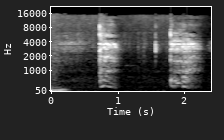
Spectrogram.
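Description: A man coughing, with short harsh coughs about a second apart.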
